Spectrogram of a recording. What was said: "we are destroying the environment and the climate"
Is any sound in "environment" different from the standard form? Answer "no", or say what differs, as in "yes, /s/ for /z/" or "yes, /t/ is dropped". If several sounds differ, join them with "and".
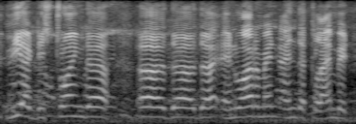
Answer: no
